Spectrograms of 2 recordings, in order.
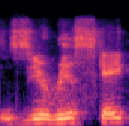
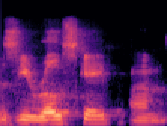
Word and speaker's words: xeriscape: By the way, just a little thing, it's xeriscape, not xeroscape.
